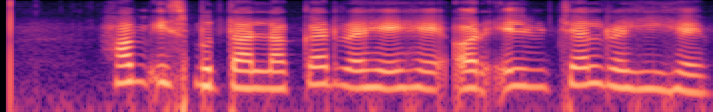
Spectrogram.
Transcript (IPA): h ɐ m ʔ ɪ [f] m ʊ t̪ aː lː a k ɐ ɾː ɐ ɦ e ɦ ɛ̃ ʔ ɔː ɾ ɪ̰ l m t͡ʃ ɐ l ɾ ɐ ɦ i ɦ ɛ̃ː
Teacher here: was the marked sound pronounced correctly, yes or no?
no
